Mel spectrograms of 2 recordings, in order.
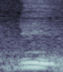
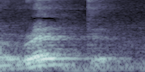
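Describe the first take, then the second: First: The word does not sound like 'red'. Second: The word sounds the same as 'red'. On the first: It means to read, in the present. "読むという意味のread" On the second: It means read, in the past. "赤のred と同じ発音です"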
